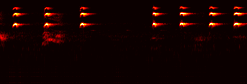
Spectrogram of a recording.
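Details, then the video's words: Indian palm squirrel giving loud, sharp chirps, short downward-sweeping high notes in an irregular series: three spaced calls, a pause, then four more in quicker succession. Faint lower rustling underneath. "Loud Squirrel Chirping Sounds | Indian Squirrel Sound"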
